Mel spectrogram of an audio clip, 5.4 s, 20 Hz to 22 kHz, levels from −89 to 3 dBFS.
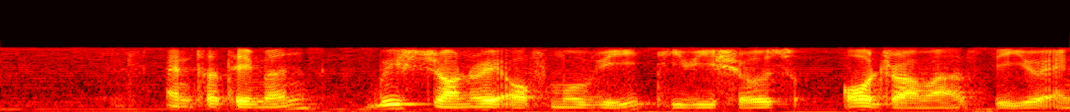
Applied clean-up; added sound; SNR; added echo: none; none; none; none.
